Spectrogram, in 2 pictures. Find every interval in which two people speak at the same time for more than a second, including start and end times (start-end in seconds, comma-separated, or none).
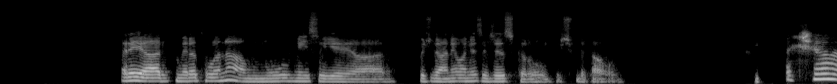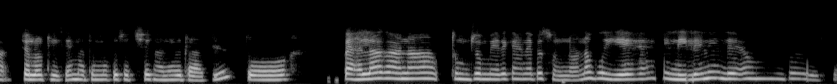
none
